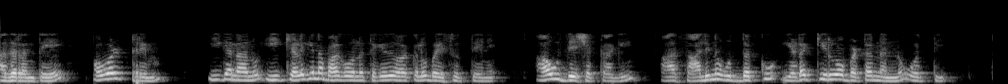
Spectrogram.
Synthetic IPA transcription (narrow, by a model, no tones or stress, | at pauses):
ɐd̪ɐɾɐnt̪e̞ | pɐʋɐɾʈɾim | iːɡɐnaːnuʔiːkɛɭɐɡinɐbʱaːɡɐʋɐnːut̪ɛɡed̪uɦaːkɐlubɐjɐsut̪ːe̞ːne̞ | aːud̪ːɛːʃɐkːaːɡi | aːsaːlinɐud̪ːɐkːuɛɽɐkːiɾuʋɐbʱɐʈːɐnɐnːuot̪ːi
